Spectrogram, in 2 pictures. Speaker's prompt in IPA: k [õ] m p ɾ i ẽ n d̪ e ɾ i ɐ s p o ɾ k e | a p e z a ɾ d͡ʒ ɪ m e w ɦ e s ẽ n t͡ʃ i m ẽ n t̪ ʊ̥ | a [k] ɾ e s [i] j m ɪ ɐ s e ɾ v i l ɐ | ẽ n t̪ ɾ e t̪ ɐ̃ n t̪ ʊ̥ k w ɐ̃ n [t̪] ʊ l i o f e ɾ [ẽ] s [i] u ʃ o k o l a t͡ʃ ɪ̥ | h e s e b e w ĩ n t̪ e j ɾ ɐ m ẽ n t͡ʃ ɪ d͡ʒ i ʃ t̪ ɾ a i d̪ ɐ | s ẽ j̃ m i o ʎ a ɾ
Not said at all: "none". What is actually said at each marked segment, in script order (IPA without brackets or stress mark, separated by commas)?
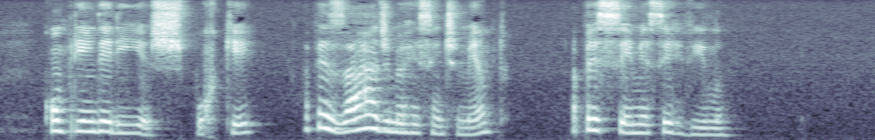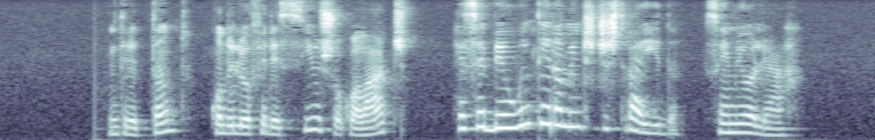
õ, p, e, d̪, e, i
